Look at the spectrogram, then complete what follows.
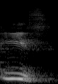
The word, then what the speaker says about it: is: IS इज। IS इज को IS इस नहीं पढ़ते।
